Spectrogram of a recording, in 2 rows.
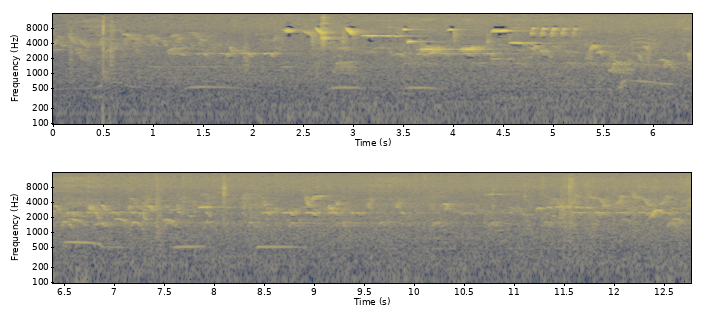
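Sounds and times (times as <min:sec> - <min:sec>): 
birds chirping: 0:00.0 - 0:12.7
quiet outdoor hiss: 0:00.0 - 0:12.7
mourning dove cooing: 0:00.4 - 0:01.9, 0:02.6 - 0:04.0, 0:04.9 - 0:12.7.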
